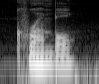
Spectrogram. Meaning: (verb) 1. To fall apart; to disintegrate 2. To break into crumbs 3. To mix (ingredients such as flour and butter) in such a way as to form crumbs
- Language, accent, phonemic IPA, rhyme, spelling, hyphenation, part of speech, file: English, US, /ˈkɹʌmbəl/, -ʌmbəl, crumble, crum‧ble, verb / noun, En-us-crumble.ogg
